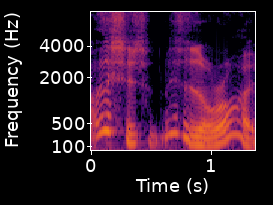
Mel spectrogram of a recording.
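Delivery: chirpy optimism. Retold or imitated. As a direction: chirp it like a fresh morning. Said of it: "you wake up and you're like".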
